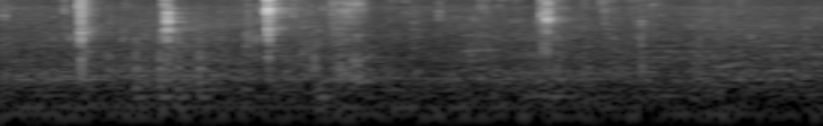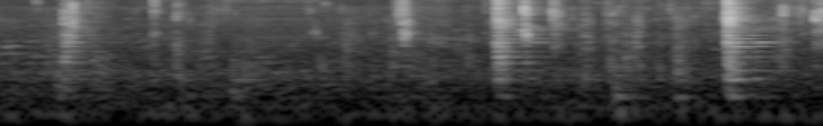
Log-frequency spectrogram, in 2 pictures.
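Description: Close-miked chewing of rice and chicken curry, with wet mouth clicks and lip smacks every second or so, thickening into a quick run of clicks near the end.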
